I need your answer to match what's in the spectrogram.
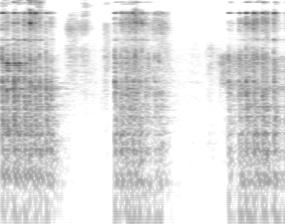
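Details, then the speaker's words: Long-abandoned go-kart being recommissioned, turned over by hand; three rough scraping, clattering bursts about a second apart as chain binds at the clutch, which sits at a different angle from the drive-shaft sprocket and needs moving out: sprocket misalignment. "and that's because where the clutch is is at a different angle to where the the sprocket is on the drive shaft so this needs to be come out a little bit further"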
